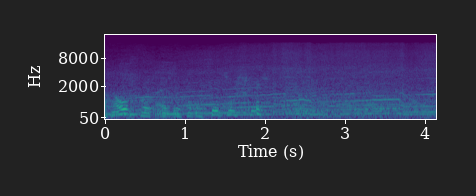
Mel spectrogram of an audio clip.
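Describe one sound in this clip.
A racing car engine climbs in pitch as the car speeds up again.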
